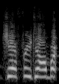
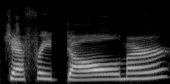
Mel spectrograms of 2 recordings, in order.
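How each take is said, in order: First: The surname is said without an L sound. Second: The surname is said with a clear L sound.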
